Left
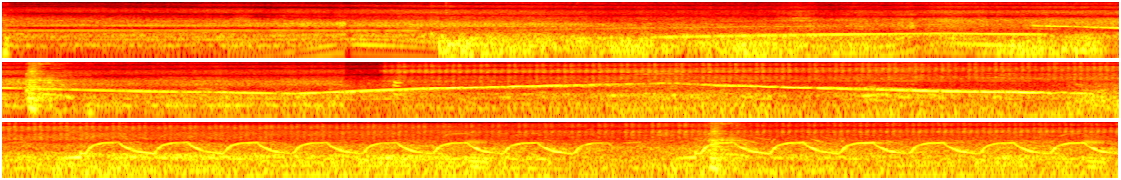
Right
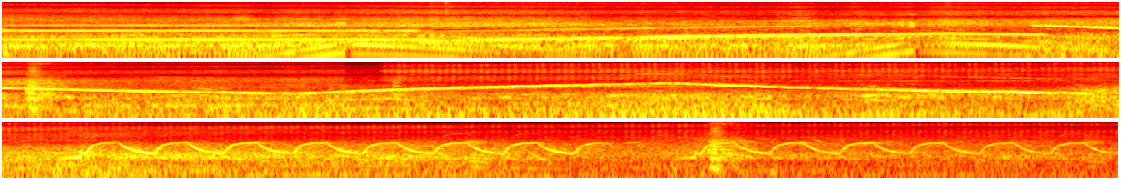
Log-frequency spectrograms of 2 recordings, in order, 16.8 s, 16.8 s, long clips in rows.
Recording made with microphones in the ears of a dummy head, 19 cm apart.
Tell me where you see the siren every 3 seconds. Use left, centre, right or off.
right, right, right, centre, left, left.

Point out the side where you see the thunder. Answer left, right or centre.
left.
